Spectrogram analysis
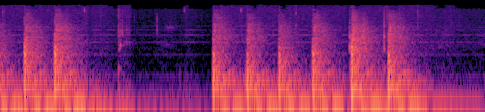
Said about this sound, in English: And sure enough, he went to the Rabbi's house and he knocked on the door.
